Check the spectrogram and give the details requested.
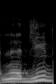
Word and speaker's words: نجد: نجد، اكسر الجيم كسر كامل، ولم نجد له عزما. نجي وليس نجي، جي هذه إمالة، نجد هذا كسر كامل.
